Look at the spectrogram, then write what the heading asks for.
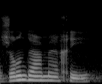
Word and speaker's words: gendarmerie: Eh, this one's a little more "meuh" than I pronounced initially. Désolée. La...gen..dar..me...rie. La gendarmerie.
